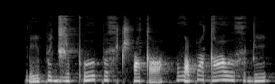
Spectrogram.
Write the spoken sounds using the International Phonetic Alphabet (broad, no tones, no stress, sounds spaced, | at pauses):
ɾ ḭ p ɪ d͡ʑ ɪ pʼ u p ɘ x t͡ʃʼ ɘ tˤ ə̰ | ðˤ ə̰ p i dˤ a w u x ə ɡ ɾ i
